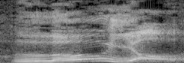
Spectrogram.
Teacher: the end one is like dark L, which is a little heavy.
